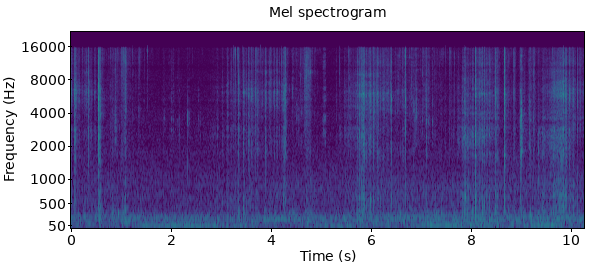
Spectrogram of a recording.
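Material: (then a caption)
Soap. A utility knife blade shaves and cuts dry chunks from a solid blue bar of soap held in the hand. It makes quiet, bright, crackly scraping and crisp snapping sounds that come in irregular bursts with sharp clicks and little ring.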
